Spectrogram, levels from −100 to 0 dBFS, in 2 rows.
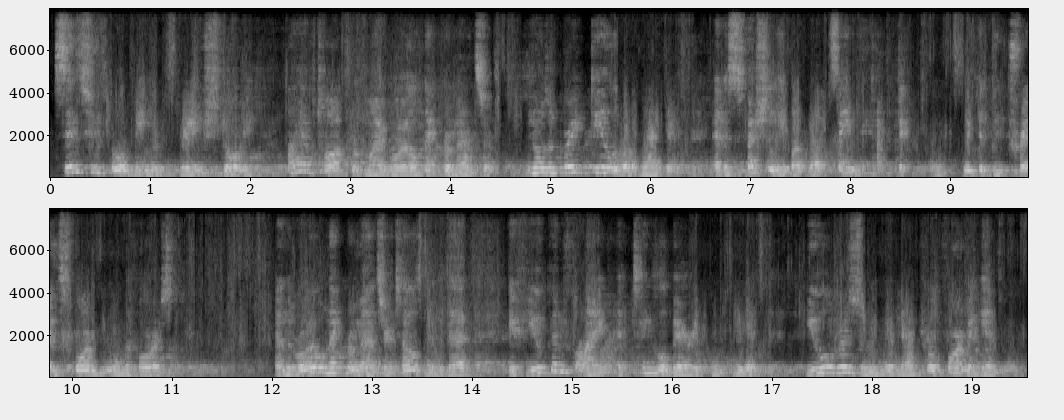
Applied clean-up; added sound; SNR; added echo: neural separator model SepFormer DNS4.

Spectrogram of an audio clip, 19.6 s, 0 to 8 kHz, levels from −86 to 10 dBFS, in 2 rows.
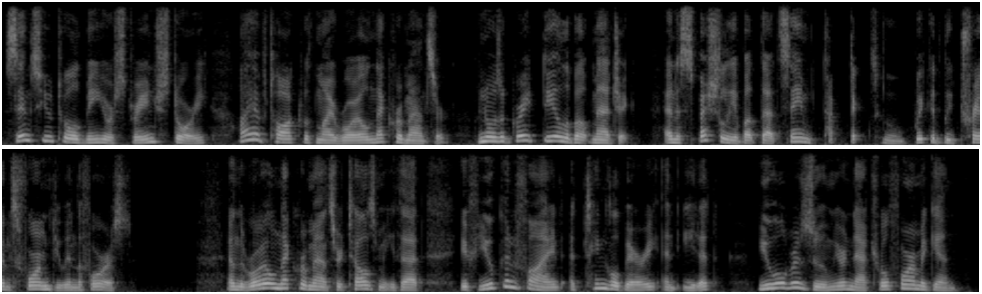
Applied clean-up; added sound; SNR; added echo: none; none; none; none.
